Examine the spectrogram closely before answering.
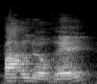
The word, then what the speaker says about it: parlerai: So for je, AI is pronounced A. And like I already told you, easy at the end is also pronounced A. So you say, je parlerai, vous parlerez.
